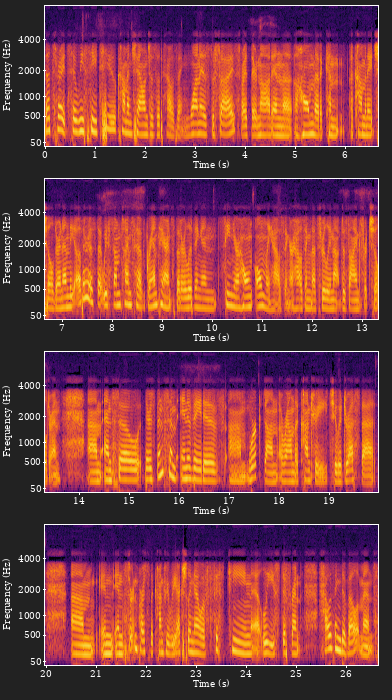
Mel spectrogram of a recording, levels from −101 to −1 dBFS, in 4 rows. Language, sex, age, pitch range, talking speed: English, female, 30-49, 160-190 Hz, 185 wpm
